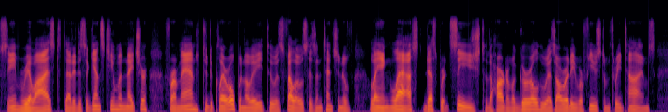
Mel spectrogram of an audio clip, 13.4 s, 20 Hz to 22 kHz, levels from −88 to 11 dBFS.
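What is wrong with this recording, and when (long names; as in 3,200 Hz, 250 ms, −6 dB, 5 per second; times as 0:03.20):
scratch tick 33 1/3 rpm −20 dBFS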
